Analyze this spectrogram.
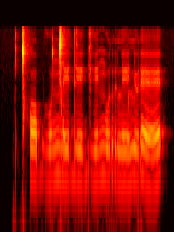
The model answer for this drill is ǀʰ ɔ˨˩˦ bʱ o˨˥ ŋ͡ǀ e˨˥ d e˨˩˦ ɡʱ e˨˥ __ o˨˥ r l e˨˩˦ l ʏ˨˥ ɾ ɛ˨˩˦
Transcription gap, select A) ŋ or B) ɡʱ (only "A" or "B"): A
